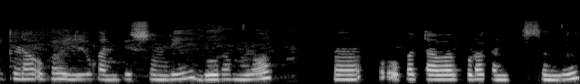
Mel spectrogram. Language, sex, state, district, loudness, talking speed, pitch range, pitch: Telugu, female, Telangana, Karimnagar, -20 LUFS, 60 wpm, 220-245 Hz, 230 Hz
